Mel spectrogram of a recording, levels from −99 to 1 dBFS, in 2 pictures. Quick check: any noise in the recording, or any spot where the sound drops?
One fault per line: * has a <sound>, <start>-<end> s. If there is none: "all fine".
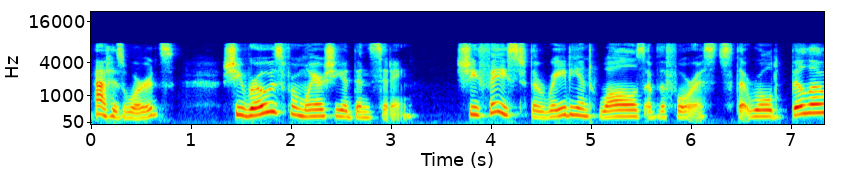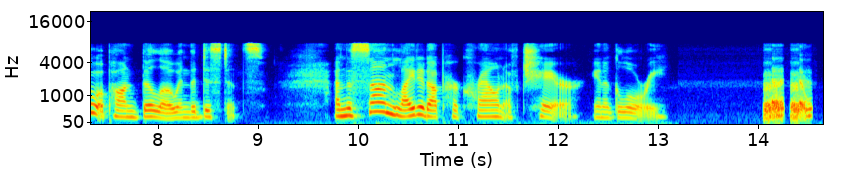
* has a laugh, 14.0-14.5 s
